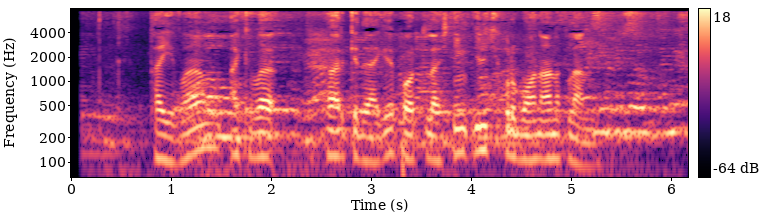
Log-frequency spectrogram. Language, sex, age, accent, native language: Uzbek, male, 25-34, Jizzax, Uzbek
